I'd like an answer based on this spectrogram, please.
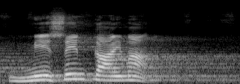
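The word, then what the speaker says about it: mesenchyma: Connective tissue, connective tissue अर्थात संयोजी उत्तक, और इसी में आता है एक वर्ड मेसेनकाइमा। मेसेनकाइमा उच्चारण में इसे मेसेनकाइमा भी पढ़ लेते हैं कुछ लोग, और मीसेनकाइमा भी पढ़ते हैं।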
